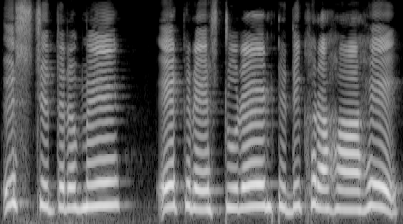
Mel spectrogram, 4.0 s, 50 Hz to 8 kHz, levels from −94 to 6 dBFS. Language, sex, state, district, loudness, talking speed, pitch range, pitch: Hindi, female, Madhya Pradesh, Bhopal, -13 LUFS, 120 wpm, 265-295 Hz, 280 Hz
